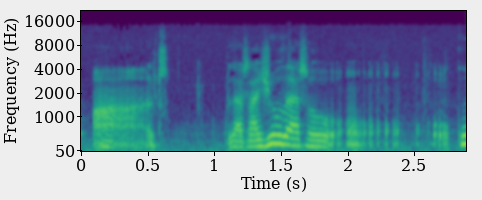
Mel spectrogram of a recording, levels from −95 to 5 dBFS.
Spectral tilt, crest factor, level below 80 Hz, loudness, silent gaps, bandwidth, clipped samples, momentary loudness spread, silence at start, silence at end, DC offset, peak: -6 dB/octave; 14 dB; -44 dBFS; -20 LUFS; none; 14 kHz; under 0.1%; 17 LU; 0 s; 0 s; under 0.1%; -6 dBFS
